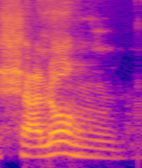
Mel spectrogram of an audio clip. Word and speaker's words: shalom: Y acá vamos a tener la diferencia en que si el puntito está de este lado, va a ser una shin, va a tener un sonido shin, como por ejemplo, en shalom.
